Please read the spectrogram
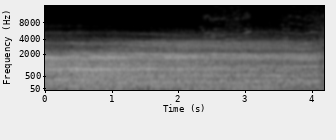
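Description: Sustained background score from the anime episode: a steady drone with faint held tones, slowly fading.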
